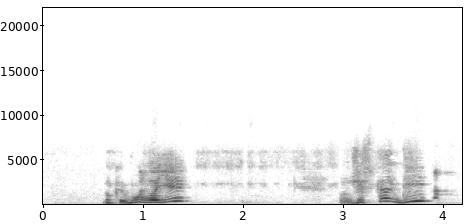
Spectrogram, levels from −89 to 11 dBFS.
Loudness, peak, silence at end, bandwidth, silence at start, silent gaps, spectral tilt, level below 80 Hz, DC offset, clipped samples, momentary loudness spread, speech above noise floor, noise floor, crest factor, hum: -24 LUFS; -6 dBFS; 0.25 s; 7.2 kHz; 0.6 s; none; -6.5 dB/octave; -76 dBFS; under 0.1%; under 0.1%; 11 LU; 45 dB; -69 dBFS; 20 dB; none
